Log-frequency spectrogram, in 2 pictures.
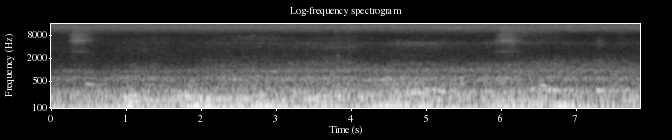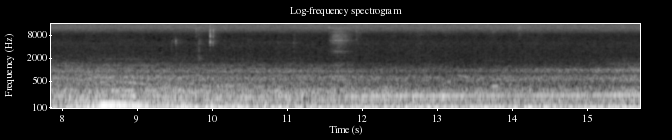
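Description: A car engine idles with a low rumble, heard from inside the car.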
